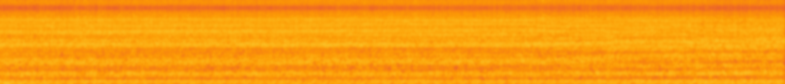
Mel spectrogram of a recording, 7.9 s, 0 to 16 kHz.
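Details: 2000 Ford 7.3 Powerstroke diesel cold start in 7°F Wisconsin weather (about 10 above said): loud, even, steady clatter with no lope or misses, white smoke; normal cold idle.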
